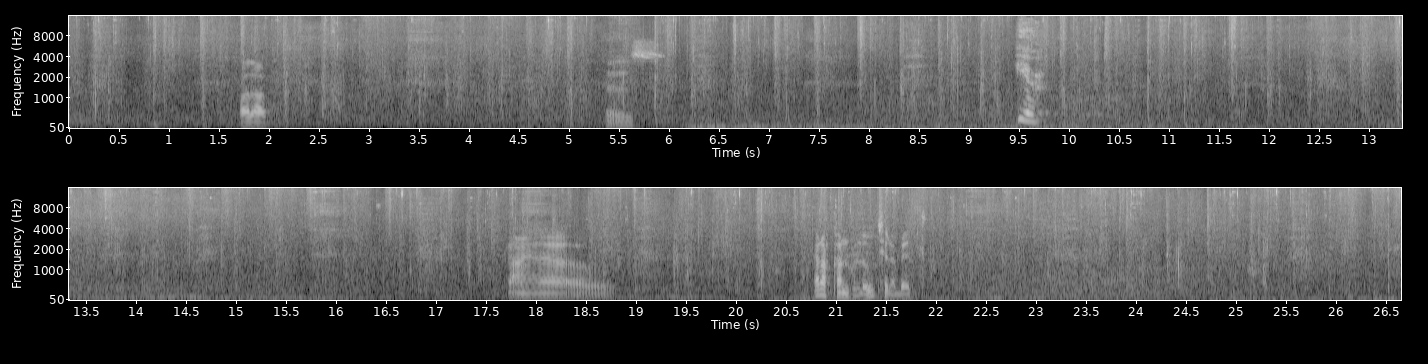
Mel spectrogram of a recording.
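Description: Footsteps crunch softly on a forest path.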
